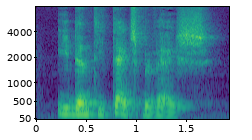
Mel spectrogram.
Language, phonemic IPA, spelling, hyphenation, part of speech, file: Dutch, /ˌidɛntiˈtɛitsbɛˌwɛis/, identiteitsbewijs, iden‧ti‧teits‧be‧wijs, noun, Nl-identiteitsbewijs.ogg
- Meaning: 1. proof of identity, identification document 2. passport or ID card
